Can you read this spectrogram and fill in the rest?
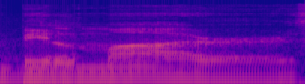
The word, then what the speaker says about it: Bill Maher: Och förresten, förresten, Bill Maher som jag nu kanske lyckades uttala efternamnet på. Ja, det lät okay.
